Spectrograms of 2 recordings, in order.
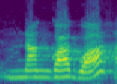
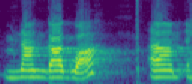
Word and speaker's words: Mnangagwa: And so in celebration, the president of Zimbabwe, Edmund Mnangagwa, I had to practice that this morning in front of the mirror, my parents are from Zimbabwe, so I should be able to pronounce this. Edmund Mnangagwa, he wrote this: "What a win for Zimbabwe.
